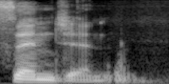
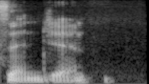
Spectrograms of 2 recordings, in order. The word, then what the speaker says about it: St. John: It's pronounced St. John. – St. John? Okay. Uh-huh. – That's how it's pronounced in the UK and Australia, both of which is where he's from, but not really.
